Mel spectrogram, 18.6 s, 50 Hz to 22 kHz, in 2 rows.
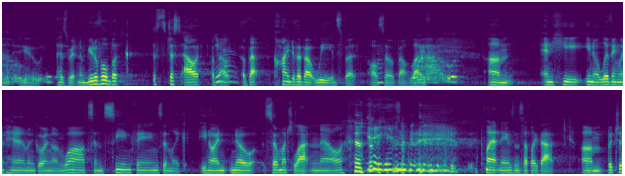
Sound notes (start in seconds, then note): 14.6 participants chuckling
